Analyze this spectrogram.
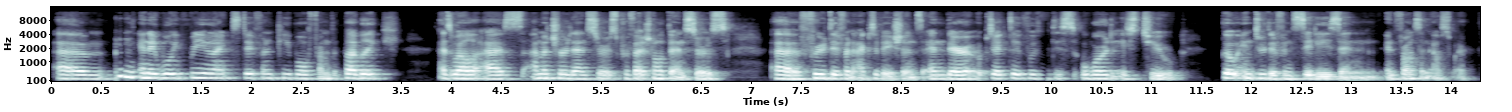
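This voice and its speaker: Through a computer mic on a video call, a hoarse woman explains the application process for an arts award in a webinar. She is losing her voice and keeps clearing her throat. Her medium-pitched, warm voice stays level at a moderate pace, though she hesitates with many fillers and restarts.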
